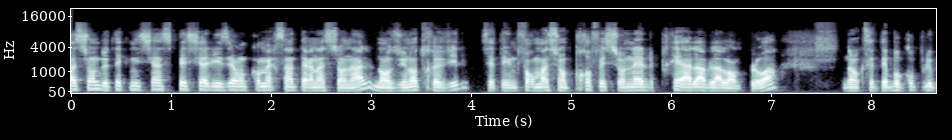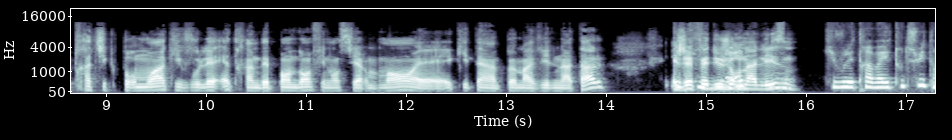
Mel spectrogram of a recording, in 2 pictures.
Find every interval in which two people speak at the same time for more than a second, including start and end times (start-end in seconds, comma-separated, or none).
14.6-15.8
